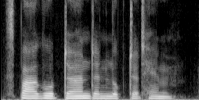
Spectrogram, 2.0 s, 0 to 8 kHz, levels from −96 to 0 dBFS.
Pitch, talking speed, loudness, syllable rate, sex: 165 Hz, 180 wpm, -16 LUFS, 5.0 syllables/s, female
